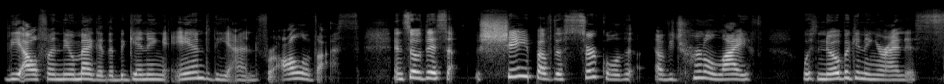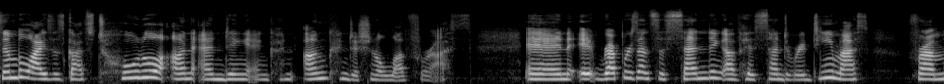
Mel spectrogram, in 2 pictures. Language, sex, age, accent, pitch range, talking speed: English, female, 20-39, American, 235-290 Hz, 160 wpm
